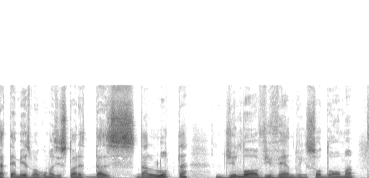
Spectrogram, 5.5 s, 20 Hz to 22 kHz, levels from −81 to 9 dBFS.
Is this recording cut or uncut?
cut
